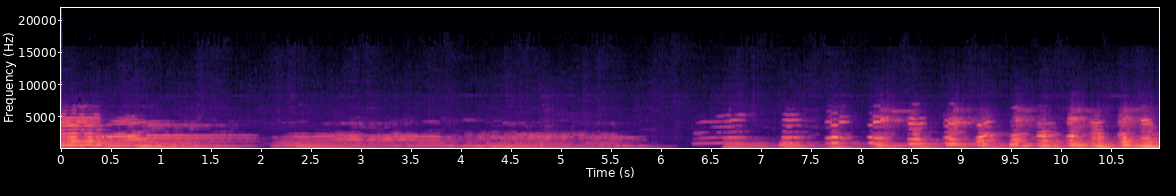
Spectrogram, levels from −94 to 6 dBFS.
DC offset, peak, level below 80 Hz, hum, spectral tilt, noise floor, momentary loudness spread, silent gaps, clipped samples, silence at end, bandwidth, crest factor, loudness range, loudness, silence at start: under 0.1%; -8 dBFS; -54 dBFS; none; -5 dB/octave; -51 dBFS; 16 LU; none; under 0.1%; 0 s; 13.5 kHz; 20 dB; 11 LU; -28 LUFS; 0 s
